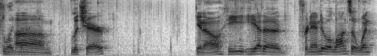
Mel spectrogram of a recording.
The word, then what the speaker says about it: Leclerc: 2018, Charles Leclerc, however you want to pronounce his last name. It's Leclerc.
